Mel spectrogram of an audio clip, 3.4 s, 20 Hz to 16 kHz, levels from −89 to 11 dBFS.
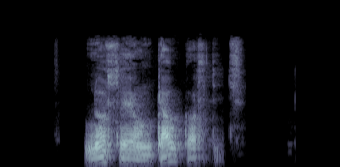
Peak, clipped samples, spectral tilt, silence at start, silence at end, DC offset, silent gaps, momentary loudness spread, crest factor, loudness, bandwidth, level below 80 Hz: -4 dBFS; under 0.1%; -4.5 dB/octave; 0.85 s; 1 s; under 0.1%; none; 16 LU; 22 dB; -23 LUFS; 8 kHz; -60 dBFS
